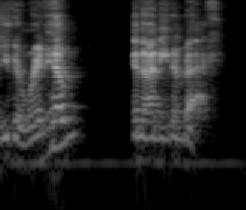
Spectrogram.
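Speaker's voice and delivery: deadpan, straight-faced delivery. Retelling what a woman told him today, retelling a deadpan remark. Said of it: "she said it with a straight face".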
